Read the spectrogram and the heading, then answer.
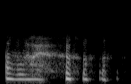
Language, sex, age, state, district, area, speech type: Kannada, female, 18-30, Karnataka, Shimoga, rural, conversation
